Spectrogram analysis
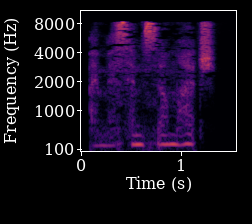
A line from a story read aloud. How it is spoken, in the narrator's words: I whispered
